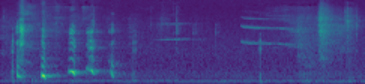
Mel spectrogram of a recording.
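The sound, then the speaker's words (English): A few quick knocks and clatters of a pantry door opening, followed by faint high motor whines as a small robot, Robolore Hall, a robotic version of pianist Laura Hall, rolls out, over a steady low hum. “Oh, wait, we have to open up the pantry because Robolore Hall's in there.”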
